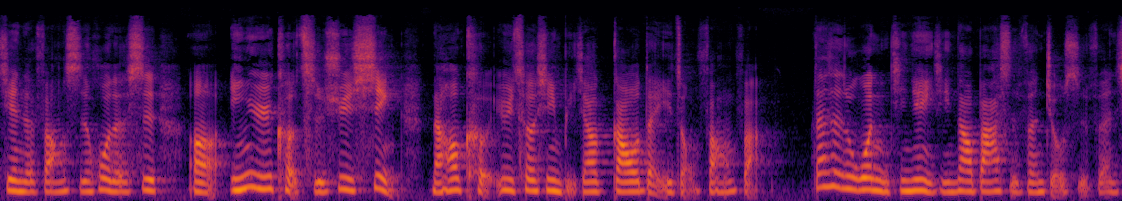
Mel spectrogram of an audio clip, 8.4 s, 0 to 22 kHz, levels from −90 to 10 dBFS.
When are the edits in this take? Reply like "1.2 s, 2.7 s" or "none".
6.1 s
